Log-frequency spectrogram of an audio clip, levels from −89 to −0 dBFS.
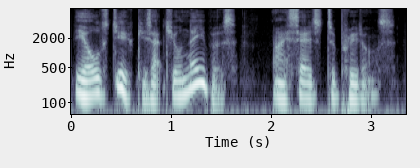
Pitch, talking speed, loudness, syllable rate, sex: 140 Hz, 195 wpm, -18 LUFS, 4.9 syllables/s, male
